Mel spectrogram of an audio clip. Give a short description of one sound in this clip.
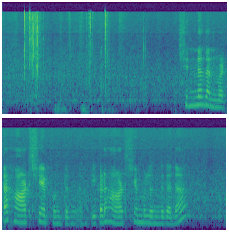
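A paper card rustles between fingers.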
